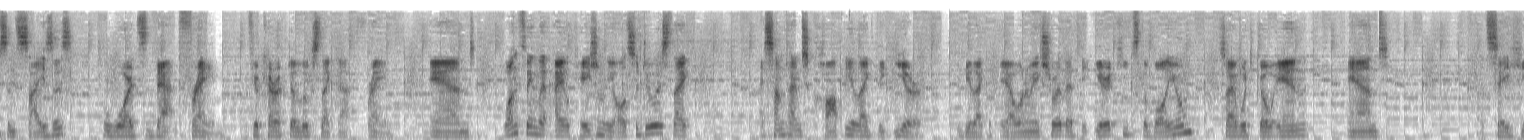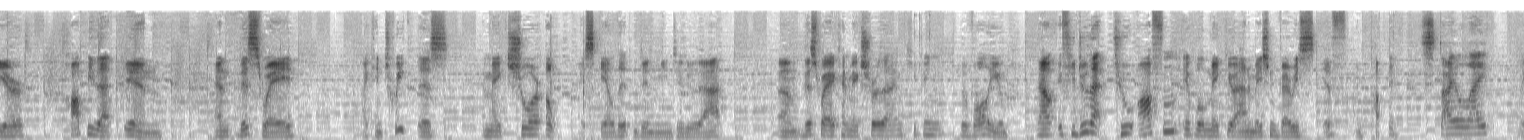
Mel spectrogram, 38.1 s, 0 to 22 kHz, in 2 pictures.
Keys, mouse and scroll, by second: 1.0 scroll up 1, 2.3 scroll down 1, 7.6 click, 8.4 scroll up 1, 14.6 click, 30.3 click, 32.0-36.8 drag.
